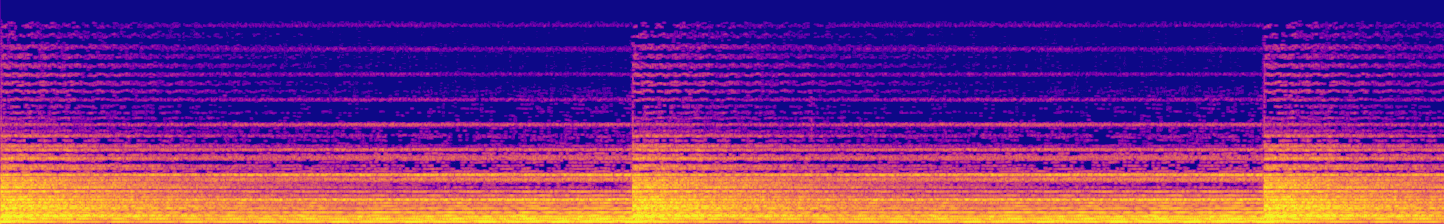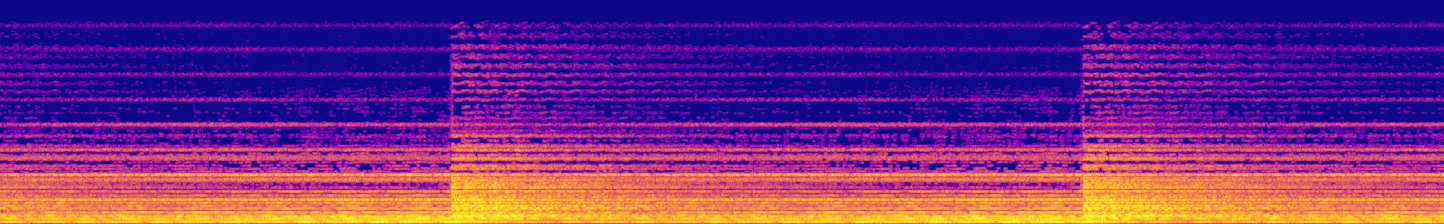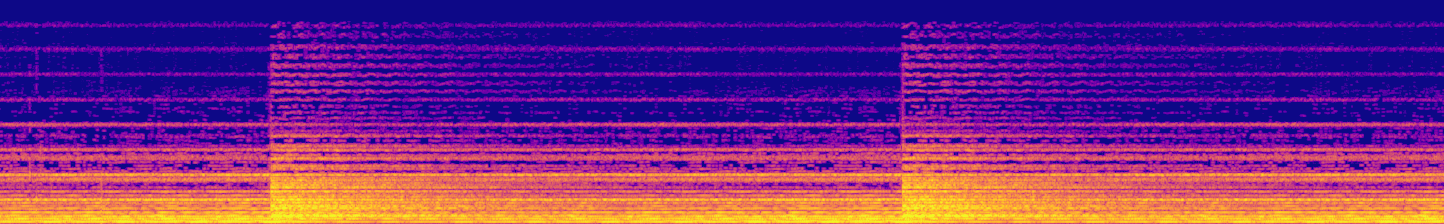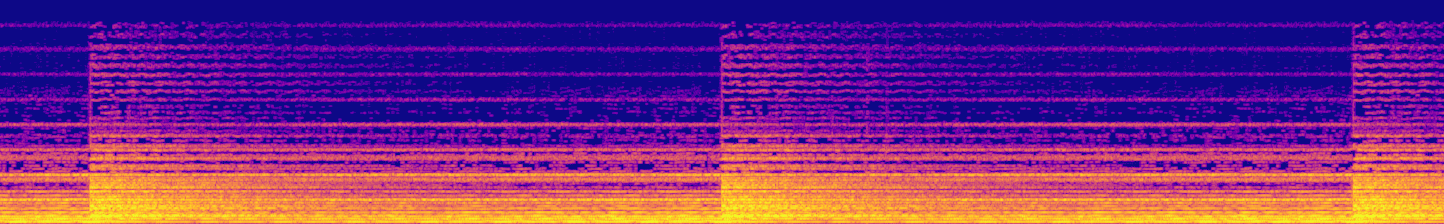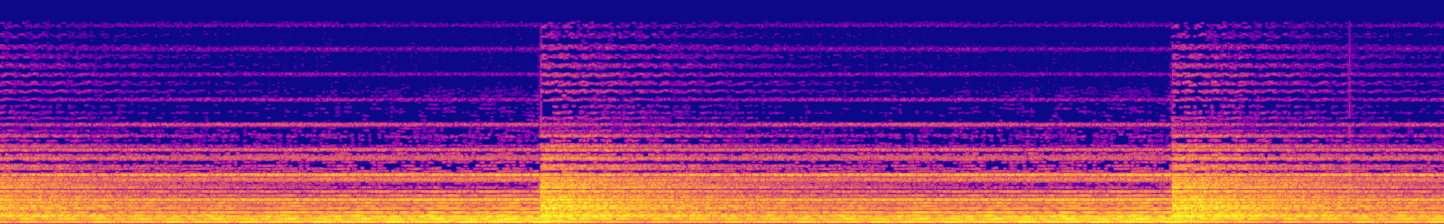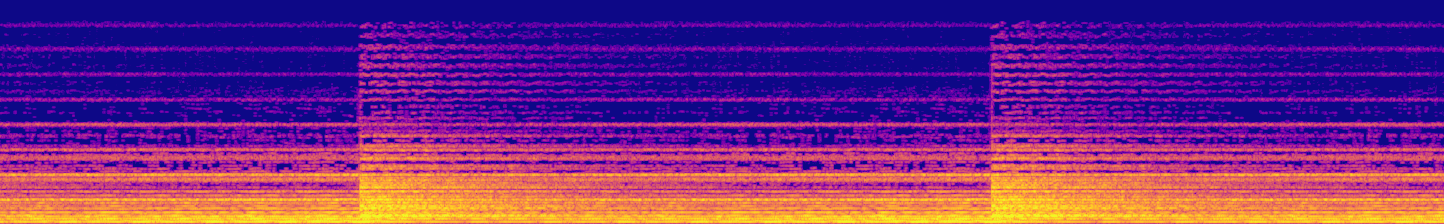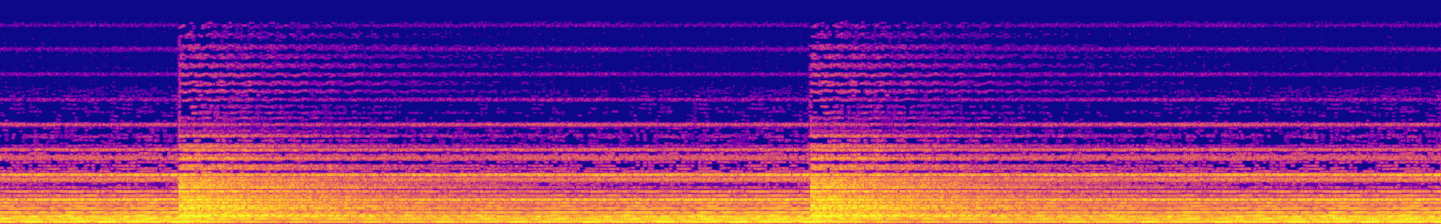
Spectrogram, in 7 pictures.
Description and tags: Hypnotic Loop. Rozas
A loop for endless listening. It is a extracted from a piece of mine. I couldn't really adjust the looping points, if you wish to make it longer I'd recommend crossfading instead.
